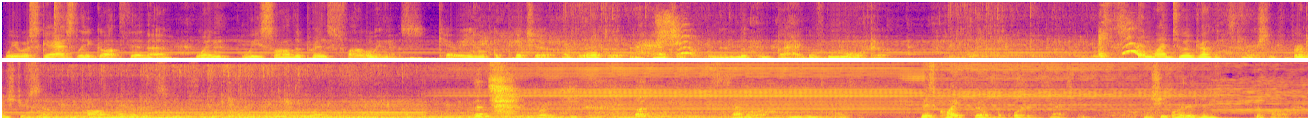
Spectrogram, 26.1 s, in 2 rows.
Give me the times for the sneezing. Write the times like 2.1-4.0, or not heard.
6.5-7.1, 10.8-11.4, 17.8-19.6.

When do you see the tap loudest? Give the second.
16 s.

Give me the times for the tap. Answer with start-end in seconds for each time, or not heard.
4.5-21.6.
